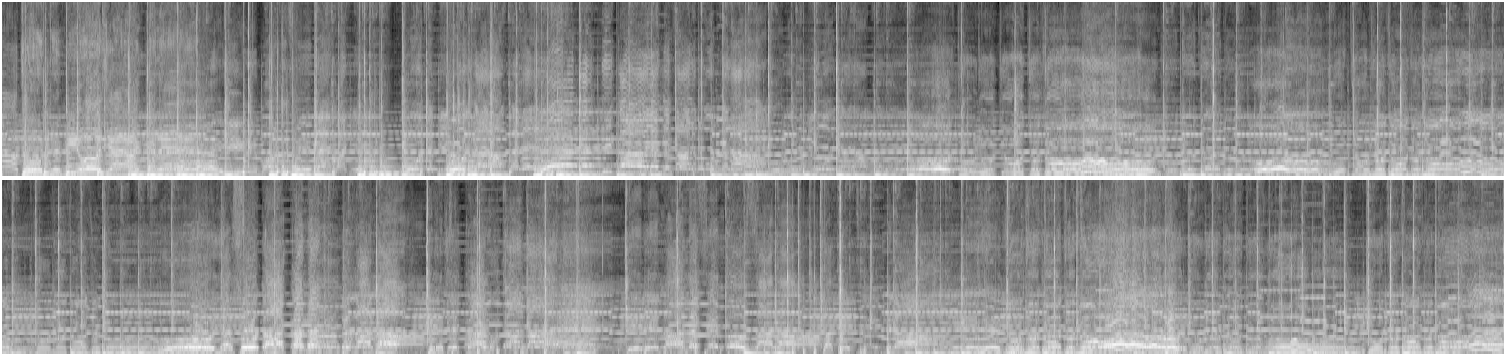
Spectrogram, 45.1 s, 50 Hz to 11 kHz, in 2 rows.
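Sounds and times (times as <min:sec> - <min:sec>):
fast hand drumming: 0:00.0 - 0:14.6, 0:15.2 - 0:45.0
harmonium drone: 0:00.0 - 0:45.0
clarinet melody: 0:11.7 - 0:14.9, 0:37.1 - 0:45.0.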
